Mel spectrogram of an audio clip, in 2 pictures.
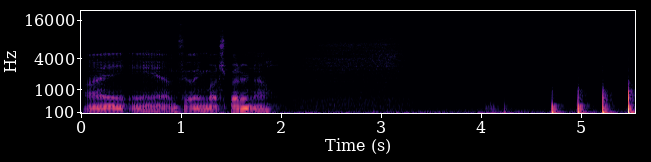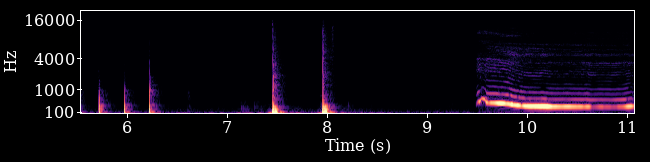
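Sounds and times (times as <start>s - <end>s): knocking on a hard surface: 4.7s - 6.4s.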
